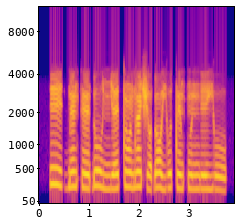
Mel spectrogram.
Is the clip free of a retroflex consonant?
yes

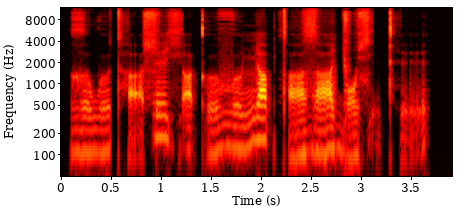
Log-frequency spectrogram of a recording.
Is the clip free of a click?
yes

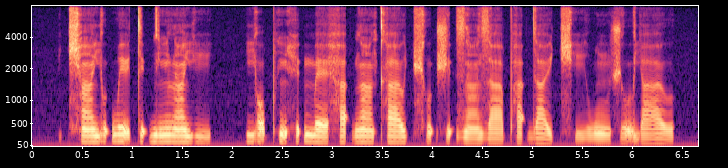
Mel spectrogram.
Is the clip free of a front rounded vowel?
yes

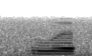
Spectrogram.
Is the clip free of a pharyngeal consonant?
yes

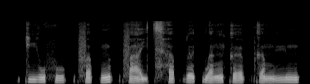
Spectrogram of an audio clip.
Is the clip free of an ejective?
yes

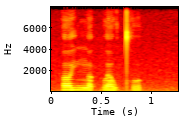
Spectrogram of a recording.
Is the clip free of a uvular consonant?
yes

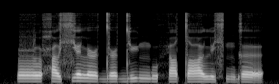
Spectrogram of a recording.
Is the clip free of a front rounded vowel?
no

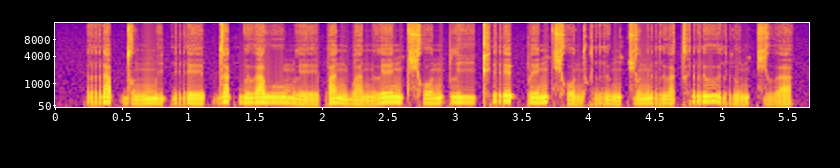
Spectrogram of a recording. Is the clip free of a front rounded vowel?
yes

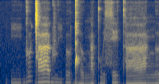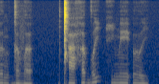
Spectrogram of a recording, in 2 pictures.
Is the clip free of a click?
no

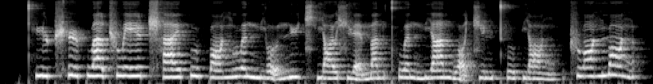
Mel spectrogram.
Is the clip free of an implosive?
yes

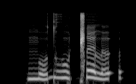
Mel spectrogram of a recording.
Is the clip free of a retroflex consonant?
yes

